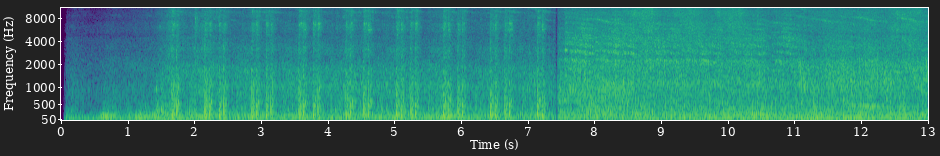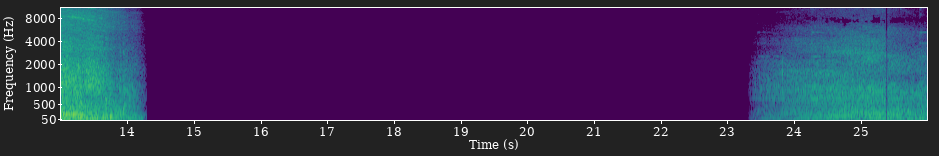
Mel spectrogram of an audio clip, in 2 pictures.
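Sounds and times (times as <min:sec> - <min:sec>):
rush of passing train: 0:00.0 - 0:14.3, 0:23.4 - 0:26.0
train wheels clattering over joints: 0:01.4 - 0:14.0.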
